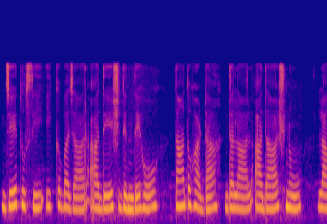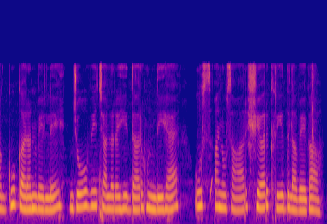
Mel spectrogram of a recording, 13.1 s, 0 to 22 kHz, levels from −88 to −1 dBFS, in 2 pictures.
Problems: constant background noise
